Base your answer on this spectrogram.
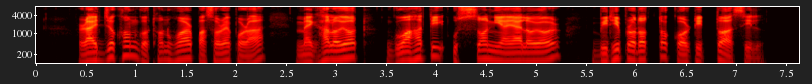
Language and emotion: Assamese, neutral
